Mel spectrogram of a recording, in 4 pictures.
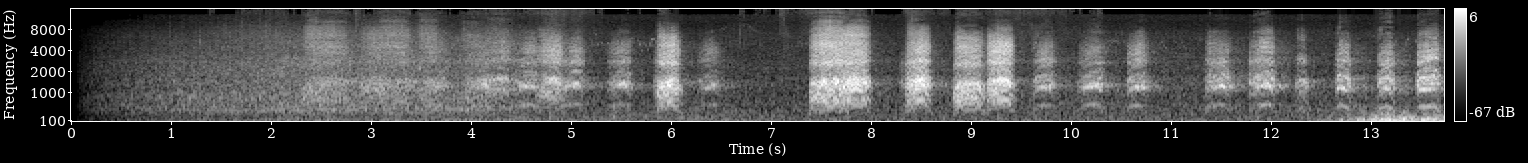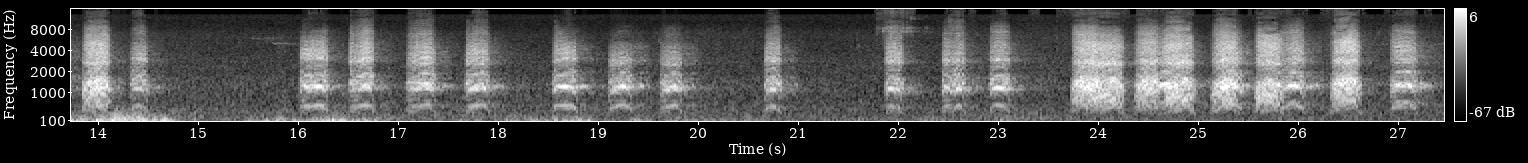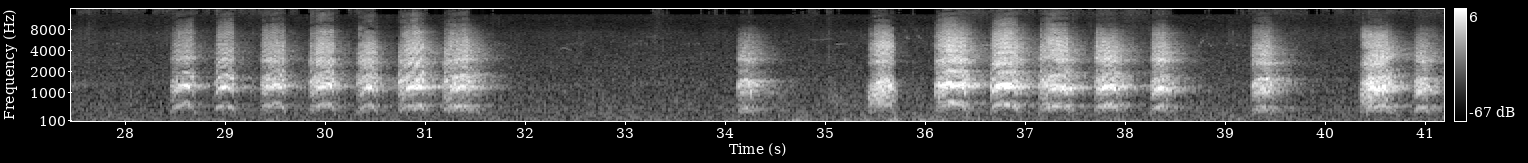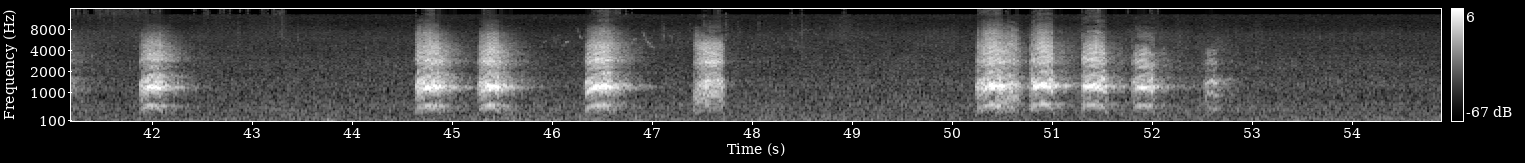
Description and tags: Zoom H6 shotgun recording on ravens squawking by a creek in rural Manitoba.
